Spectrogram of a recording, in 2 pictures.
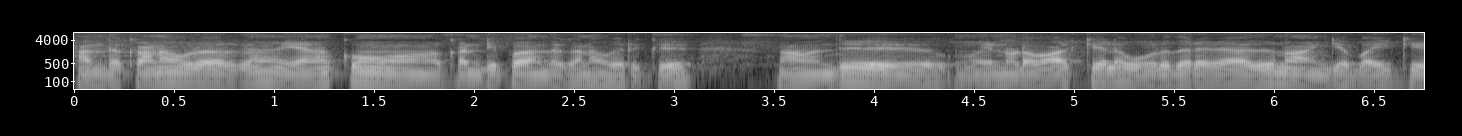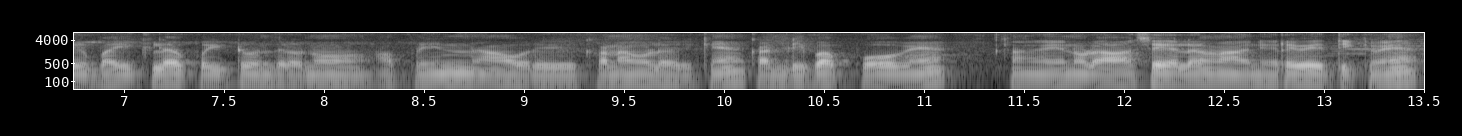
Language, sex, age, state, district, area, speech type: Tamil, male, 30-45, Tamil Nadu, Pudukkottai, rural, spontaneous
